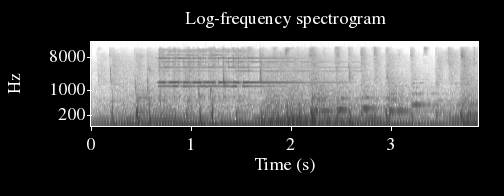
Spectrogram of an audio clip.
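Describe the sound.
A telephone rings as a listener calls in, a bright trilling ring that sounds for about a second and a half over a low, steady hum, with no talk.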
